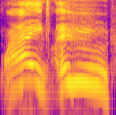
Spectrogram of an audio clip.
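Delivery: high whimpering sob; blubbering. A narrator's reading. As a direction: bawl like a small boy. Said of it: "Martin tudede".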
